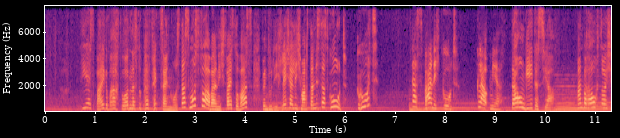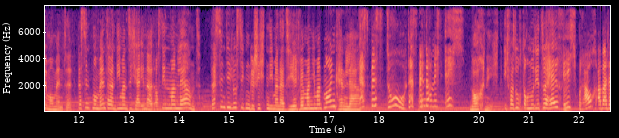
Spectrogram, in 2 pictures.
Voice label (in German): Synchronausschnitt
